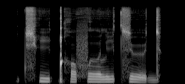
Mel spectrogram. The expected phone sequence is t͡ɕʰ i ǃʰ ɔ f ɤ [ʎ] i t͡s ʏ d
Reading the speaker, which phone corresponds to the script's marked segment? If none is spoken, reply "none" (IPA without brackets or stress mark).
l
